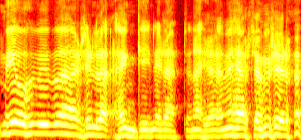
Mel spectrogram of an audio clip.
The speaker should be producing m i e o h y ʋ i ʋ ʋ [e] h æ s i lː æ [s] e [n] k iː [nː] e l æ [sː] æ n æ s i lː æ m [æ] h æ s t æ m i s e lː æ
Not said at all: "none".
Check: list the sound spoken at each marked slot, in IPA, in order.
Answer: æ, h, ŋ, n, tː, e

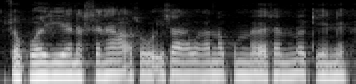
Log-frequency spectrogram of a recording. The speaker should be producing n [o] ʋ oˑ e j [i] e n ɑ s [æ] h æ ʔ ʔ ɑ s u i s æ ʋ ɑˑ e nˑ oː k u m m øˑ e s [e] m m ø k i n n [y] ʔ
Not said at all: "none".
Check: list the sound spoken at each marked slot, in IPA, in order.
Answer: o, i, e, e, i

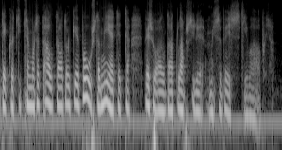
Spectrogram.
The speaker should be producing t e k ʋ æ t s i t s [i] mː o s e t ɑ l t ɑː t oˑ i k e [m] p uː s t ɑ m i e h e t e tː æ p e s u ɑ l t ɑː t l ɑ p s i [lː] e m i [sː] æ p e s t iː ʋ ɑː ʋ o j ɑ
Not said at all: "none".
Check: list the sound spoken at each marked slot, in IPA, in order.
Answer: e, none, l, sː

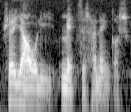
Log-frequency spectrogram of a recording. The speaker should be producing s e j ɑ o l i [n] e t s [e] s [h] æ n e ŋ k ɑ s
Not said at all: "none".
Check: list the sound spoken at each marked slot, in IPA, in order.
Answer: m, æ, h

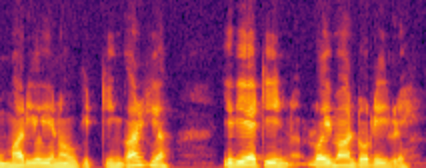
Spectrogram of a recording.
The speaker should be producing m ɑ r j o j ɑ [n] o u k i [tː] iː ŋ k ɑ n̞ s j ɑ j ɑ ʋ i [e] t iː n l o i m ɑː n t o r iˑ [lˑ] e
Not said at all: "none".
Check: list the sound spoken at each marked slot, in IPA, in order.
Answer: n, tː, æ, lˑ

